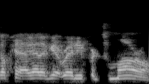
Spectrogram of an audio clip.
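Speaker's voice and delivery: plain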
